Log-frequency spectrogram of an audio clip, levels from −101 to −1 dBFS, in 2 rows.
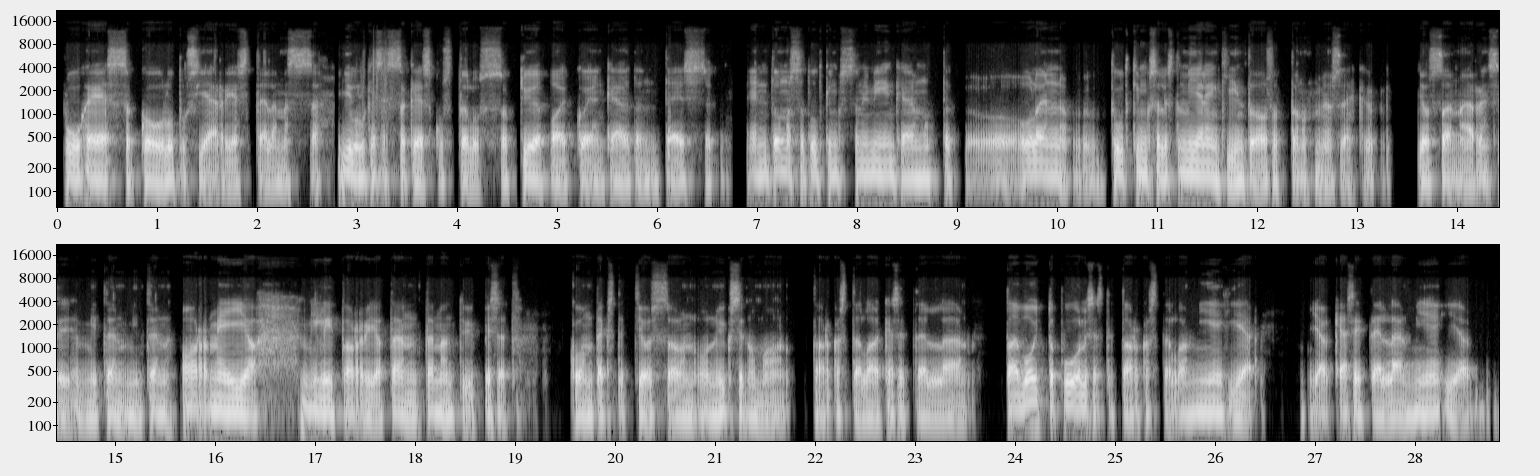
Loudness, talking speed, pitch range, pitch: -20 LUFS, 90 wpm, 70-80 Hz, 75 Hz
